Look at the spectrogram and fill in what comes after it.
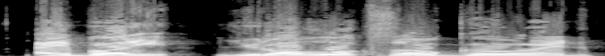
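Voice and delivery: loud put-on New York accent, "good" drawn out. Quoting a film side character supposedly from England, in a New York accent. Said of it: "talk in the like a New York accent".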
